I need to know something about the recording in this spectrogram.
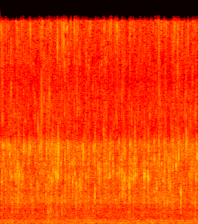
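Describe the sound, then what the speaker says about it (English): Homemade meatballs shallow frying in oil give a dense, steady sizzle and crackle, close and continuous, with no voices. "When you're shallow frying as well, the oil tends to splatter"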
